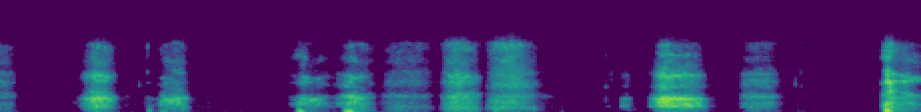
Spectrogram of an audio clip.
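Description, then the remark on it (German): A voice actor dubbing a film performs a series of heavy, breathy gasps and exhalations in front of the microphone, matching the picture, in irregular bursts, fairly loud, with brief silences between them and no actual words spoken. “die haben also dann vor dem Mikrofon gestanden eine gewisse Zeit und haben nur geatmet”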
